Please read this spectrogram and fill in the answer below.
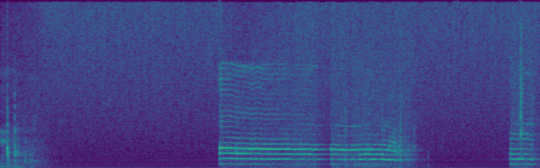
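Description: A baby crying out: one long, steady, high cry of about a second and a half that drops slightly at the end, then a short second cry near the end.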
